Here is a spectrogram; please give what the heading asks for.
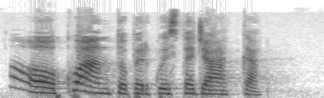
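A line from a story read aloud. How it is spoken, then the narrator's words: Old man exclaiming. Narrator (Italian): esclamò il vecchio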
